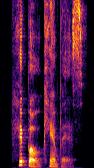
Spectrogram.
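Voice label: "hippocampus", British English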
